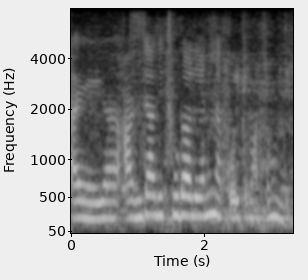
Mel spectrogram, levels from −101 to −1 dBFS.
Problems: constant background noise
